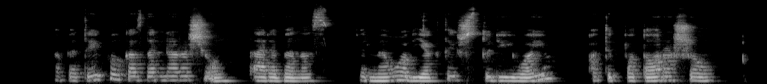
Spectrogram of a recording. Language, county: Lithuanian, Kaunas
